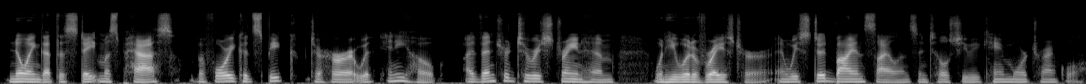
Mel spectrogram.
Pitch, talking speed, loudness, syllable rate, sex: 120 Hz, 205 wpm, -23 LUFS, 5.3 syllables/s, male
